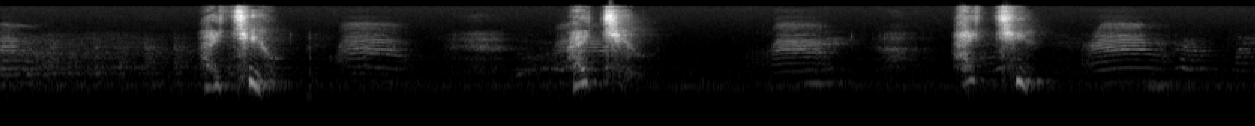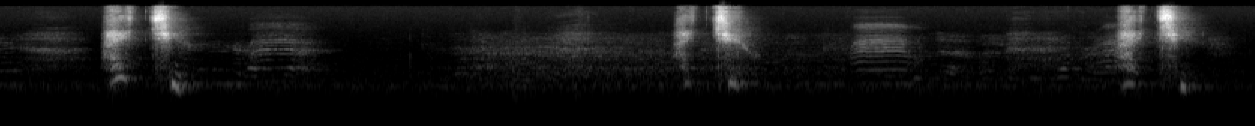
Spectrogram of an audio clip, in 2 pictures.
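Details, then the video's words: A domestic cat in a sneezing fit: loud, hissing double bursts come every two to three seconds, some spaced wider. Wavering, voiced sounds like people's voices fill the pauses between sneezes. "Crazy sneezing cat"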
